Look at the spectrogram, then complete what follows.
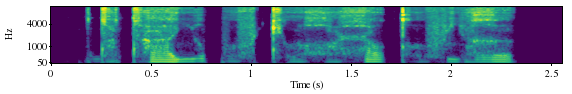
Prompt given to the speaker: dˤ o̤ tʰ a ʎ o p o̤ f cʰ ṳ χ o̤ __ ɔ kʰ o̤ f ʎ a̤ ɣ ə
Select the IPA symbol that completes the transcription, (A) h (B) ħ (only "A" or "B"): B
